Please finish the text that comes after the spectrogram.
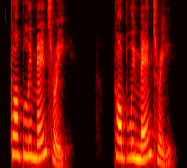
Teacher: từ complimentary trọng âm rơi vào âm thứ ba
